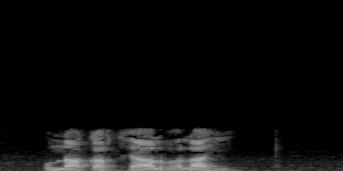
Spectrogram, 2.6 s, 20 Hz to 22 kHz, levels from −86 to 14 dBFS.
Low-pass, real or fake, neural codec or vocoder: 5.4 kHz; real; none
